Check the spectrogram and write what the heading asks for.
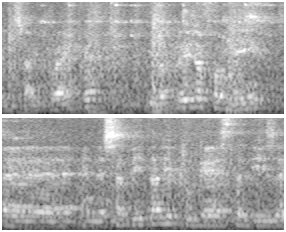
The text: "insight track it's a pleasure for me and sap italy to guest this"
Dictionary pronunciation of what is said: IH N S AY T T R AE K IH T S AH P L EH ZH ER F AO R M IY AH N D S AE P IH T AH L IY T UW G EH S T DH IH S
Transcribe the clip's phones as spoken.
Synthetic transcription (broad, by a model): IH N S AY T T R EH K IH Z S AH P L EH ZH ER F AO R M IY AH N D S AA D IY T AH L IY T UW G EH S T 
